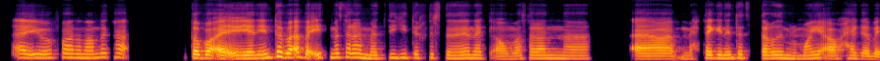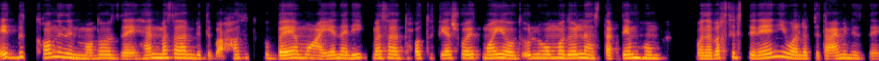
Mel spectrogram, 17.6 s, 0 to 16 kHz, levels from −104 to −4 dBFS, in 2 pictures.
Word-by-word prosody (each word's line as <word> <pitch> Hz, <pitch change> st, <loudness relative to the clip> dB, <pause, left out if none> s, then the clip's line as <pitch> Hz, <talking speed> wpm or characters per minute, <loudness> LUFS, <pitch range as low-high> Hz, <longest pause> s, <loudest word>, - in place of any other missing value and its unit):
أيوه، 220 Hz, 0 st, +1 dB
فعلًا 230 Hz, -3 st, +1 dB
عندك 245 Hz, +3 st, -1 dB
حق، 240 Hz, -, -1 dB, 0.6 s
طَب 210 Hz, -1 st, +4 dB, 0.4 s
يعني 195 Hz, +2 st, +4 dB
أنت 240 Hz, +5 st, +2 dB
بقى 250 Hz, -1 st, +6 dB
بقيت 220 Hz, +1 st, +2 dB
مثلًا 245 Hz, 0 st, +1 dB
لمّا 195 Hz, -4 st, +1 dB
تيجي 220 Hz, +4 st, -3 dB
تغسل 215 Hz, +1 st, -6 dB
سنانك، 195 Hz, 0 st, -1 dB
أو 155 Hz, 0 st, -4 dB
مثلًا، 180 Hz, 0 st, -3 dB, 0.4 s
آآ، 165 Hz, 0 st, +2 dB
محتاج 170 Hz, +5 st, -2 dB
إن 195 Hz, -, +3 dB
أنت 200 Hz, +2 st, 0 dB
تستخدم 195 Hz, -1 st, 0 dB
المَيّة 180 Hz, +4 st, -1 dB
أو 170 Hz, -3 st, +1 dB
حاجة، 175 Hz, -2 st, -3 dB
بقيت 155 Hz, +9 st, +1 dB
بتقنّن 255 Hz, 0 st, 0 dB
الموضوع 195 Hz, -1 st, -1 dB
إزاي؟ 175 Hz, -3 st, -2 dB
هل 200 Hz, +3 st, 0 dB
مثلًا 215 Hz, -1 st, +1 dB
بتبقى 195 Hz, -1 st, -4 dB
حاطط 205 Hz, +1 st, -7 dB
كوباية 195 Hz, +1 st, +2 dB
معيّنة 195 Hz, -1 st, 0 dB
ليك 210 Hz, +2 st, -2 dB
مثلًا 205 Hz, 0 st, 0 dB
تحط 200 Hz, +1 st, -6 dB
فيها 200 Hz, 0 st, -1 dB
شوية 205 Hz, 0 st, -1 dB
مَيّة 205 Hz, 0 st, +3 dB
وتقول 190 Hz, +2 st, -1 dB
هم 210 Hz, +1 st, +1 dB
دول 205 Hz, 0 st, +2 dB
اللي 215 Hz, 0 st, +3 dB
هاستخدمهم، 195 Hz, 0 st, 0 dB, 0.3 s
وأنا 175 Hz, 0 st, 0 dB
باغسل 205 Hz, +7 st, -2 dB
سناني 230 Hz, +9 st, +1 dB
والَّا 190 Hz, -4 st, +2 dB
بتتعامل 180 Hz, +2 st, -3 dB
إزاي؟ 175 Hz, -1 st, -9 dB
200 Hz, 175 wpm, -24 LUFS, 185-215 Hz, 0.6 s, بقى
